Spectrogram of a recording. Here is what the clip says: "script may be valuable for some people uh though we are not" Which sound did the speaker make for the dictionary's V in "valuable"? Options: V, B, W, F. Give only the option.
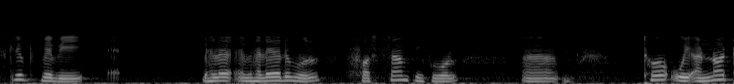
B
